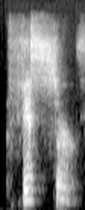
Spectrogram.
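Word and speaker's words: Fiserv: first so my pick is a company called fist serve it's spelled f-i-s-e-r-v fist serve uh the ticker symbol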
